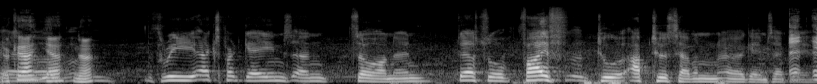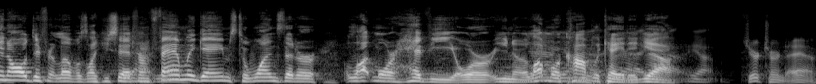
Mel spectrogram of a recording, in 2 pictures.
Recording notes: Gen Con Live!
